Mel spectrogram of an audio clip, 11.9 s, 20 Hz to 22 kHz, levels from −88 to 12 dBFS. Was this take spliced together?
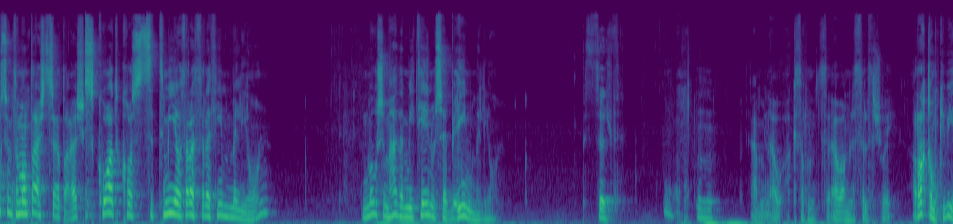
yes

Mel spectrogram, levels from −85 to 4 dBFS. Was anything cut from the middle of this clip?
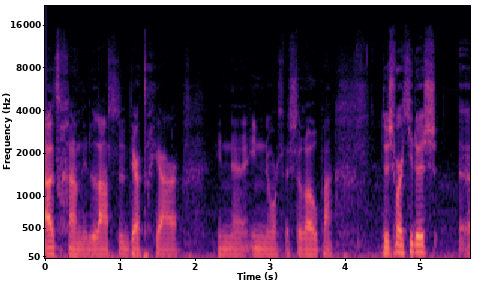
no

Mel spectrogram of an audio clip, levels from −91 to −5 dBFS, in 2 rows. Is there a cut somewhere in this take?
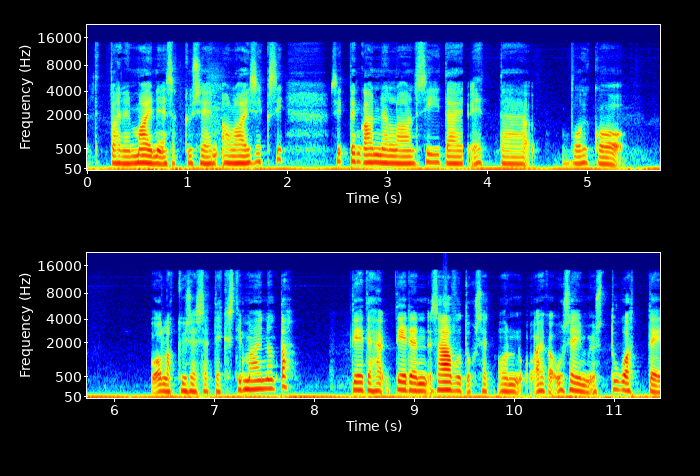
yes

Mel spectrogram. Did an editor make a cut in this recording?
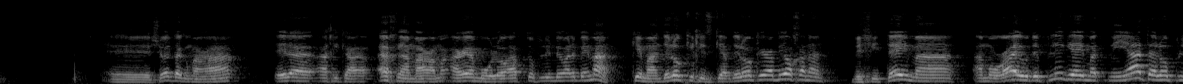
no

